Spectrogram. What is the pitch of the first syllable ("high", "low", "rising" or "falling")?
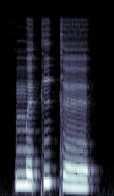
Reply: low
